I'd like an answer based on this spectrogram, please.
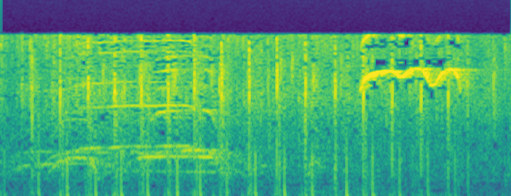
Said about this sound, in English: And so I think we just all give it up, give a huge round of applause for Mr. Dave Hall.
